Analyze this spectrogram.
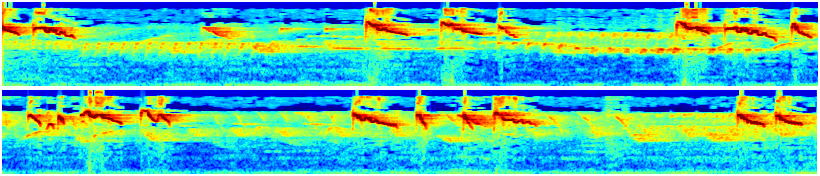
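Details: Buxton's white-eye singing 'gacor ngalas', beak open: varied song mixing high sharp downslurred chirps with lower sliding whistles and warbles, in loud bursts every second or so over a low hum.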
